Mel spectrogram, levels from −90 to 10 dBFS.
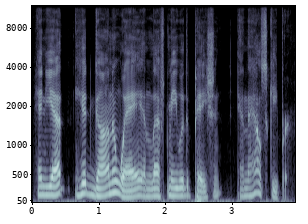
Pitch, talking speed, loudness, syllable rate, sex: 140 Hz, 230 wpm, -16 LUFS, 5.8 syllables/s, male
